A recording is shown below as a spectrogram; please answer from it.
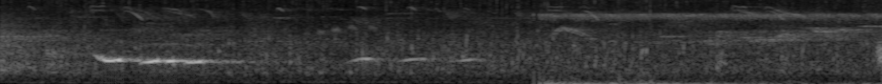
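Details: White-browed scimitar babbler in forest: a short run of low, hollow, rapidly repeated notes, then a second fainter series, with other birds whistling thinly in the background.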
